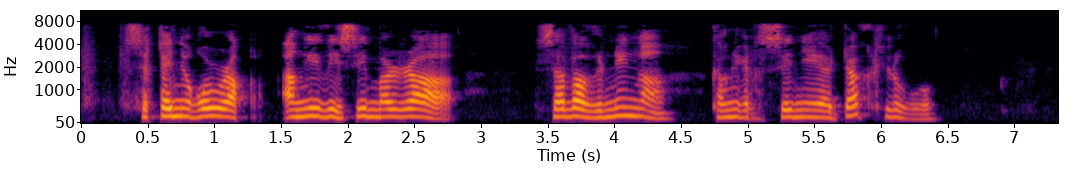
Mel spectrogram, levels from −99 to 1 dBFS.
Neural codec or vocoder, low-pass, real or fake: none; 7.2 kHz; real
